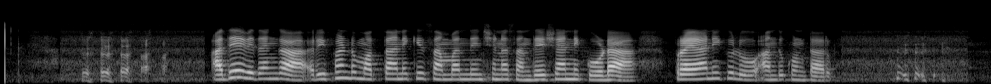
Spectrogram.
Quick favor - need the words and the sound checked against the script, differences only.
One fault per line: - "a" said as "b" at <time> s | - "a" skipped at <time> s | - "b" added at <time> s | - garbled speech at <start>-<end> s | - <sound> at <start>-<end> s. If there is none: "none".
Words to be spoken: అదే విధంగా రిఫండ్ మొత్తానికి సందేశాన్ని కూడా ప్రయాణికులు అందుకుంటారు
- laugh at 0.8-1.7 s
- "సంబంధించిన" added at 4.3 s
- laugh at 8.9-9.6 s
